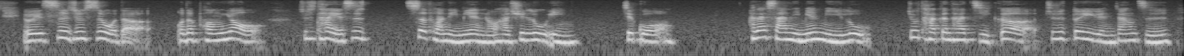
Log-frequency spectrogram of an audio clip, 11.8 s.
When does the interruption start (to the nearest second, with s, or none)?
none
